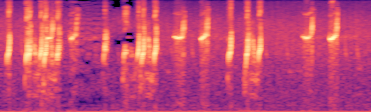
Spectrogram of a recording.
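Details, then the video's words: Rapid quail calls used to lure birds when hunting at night: quick clicking chatter and short rising whistles packed closely together over a low steady hum. "Batair ki awaz raat k liye|batair ki awaz shikar k liye"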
